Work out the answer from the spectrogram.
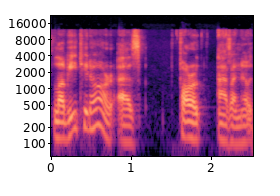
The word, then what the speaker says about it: Lavie Tidhar: A writer has agreed to talk to me, and it's Lavie Tidhar, as far as I know, that's how to pronounce it.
